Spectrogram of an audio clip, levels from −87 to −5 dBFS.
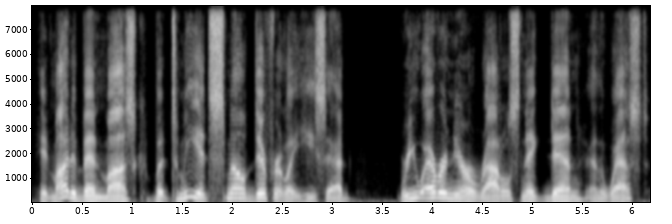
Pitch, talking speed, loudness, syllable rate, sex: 150 Hz, 225 wpm, -17 LUFS, 5.9 syllables/s, male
